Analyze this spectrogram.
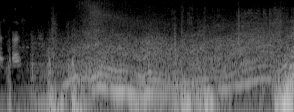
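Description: A car engine revs as the car pulls away.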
